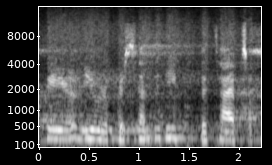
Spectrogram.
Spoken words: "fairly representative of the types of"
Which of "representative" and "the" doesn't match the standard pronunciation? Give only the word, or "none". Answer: representative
